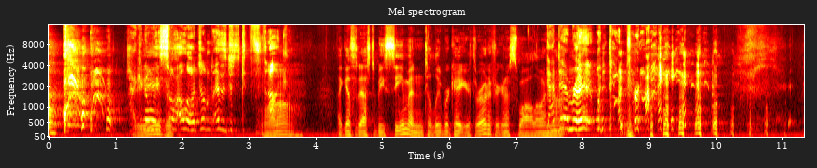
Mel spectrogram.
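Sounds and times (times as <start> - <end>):
woman coughing in harsh repeated bursts: 0.0 - 1.5, 7.5 - 10.0, 11.1 - 11.3
speech: 0.9 - 10.6
laughter: 8.2 - 11.2.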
